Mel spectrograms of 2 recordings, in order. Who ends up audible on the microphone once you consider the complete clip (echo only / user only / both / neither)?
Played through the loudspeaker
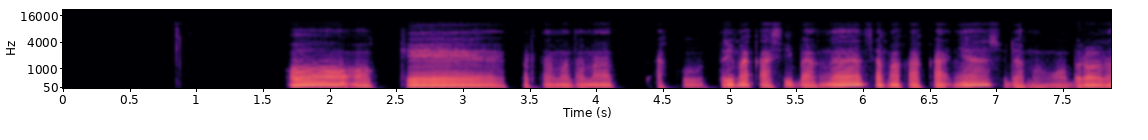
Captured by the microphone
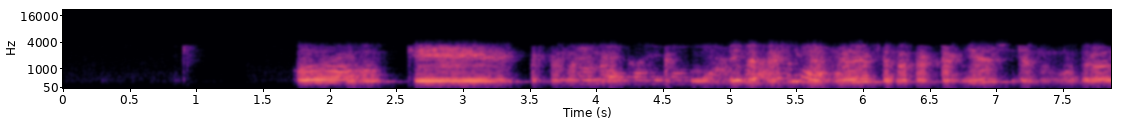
both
